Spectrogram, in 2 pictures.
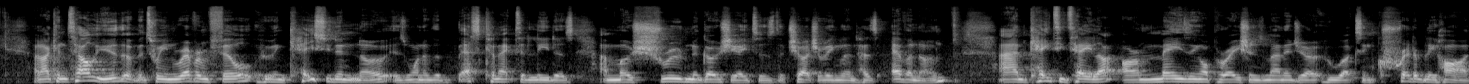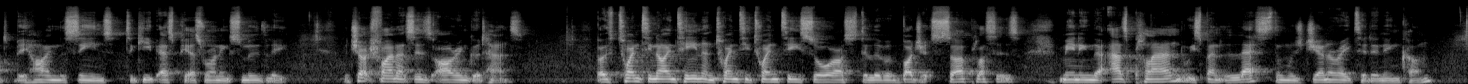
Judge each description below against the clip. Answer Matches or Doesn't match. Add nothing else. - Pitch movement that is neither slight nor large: Matches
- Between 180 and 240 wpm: Doesn't match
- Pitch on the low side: Matches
